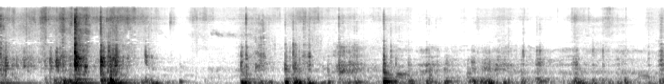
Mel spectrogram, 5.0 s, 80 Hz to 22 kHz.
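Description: A pit bull's teeth and jaws knocking and scraping on an overturned plastic 5-gallon bucket as he tries to bite around it, with the dog's own breathing. Sharp clicks in the first second, then a string of irregular duller knocks and thuds after a short pause.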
